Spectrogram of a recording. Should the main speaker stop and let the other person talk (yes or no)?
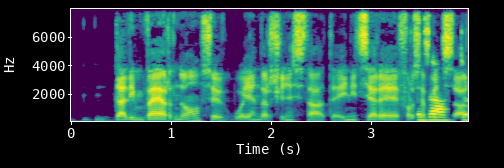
yes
